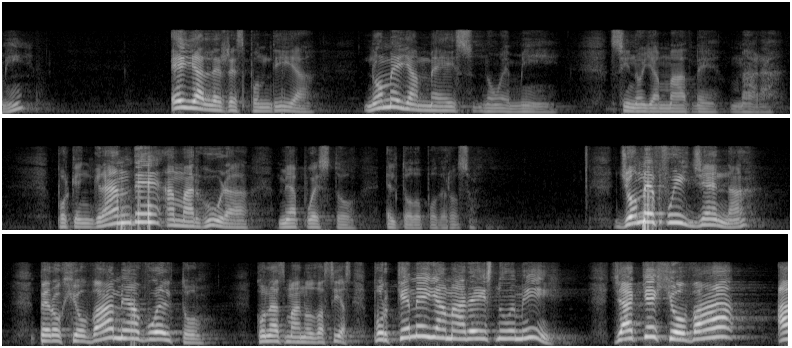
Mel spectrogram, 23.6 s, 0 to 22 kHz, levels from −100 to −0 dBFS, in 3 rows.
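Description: At 2.79 to 2.82 s, 9.02 to 9.37 s, 14.28 to 14.49 s and 17.04 to 17.23 s the speech breaks into pops and rough bursts, the signature of bit errors on an ADPCM link. It is carried over wideband G.722, with speech clear up to 7 kHz and faint hiss in the upper band. A flipped bit derails the decoder's step size and predictor, so each hit rings briefly. On a waveform this shows as spiky level jumps. A spectrogram shows broadband vertical streaks.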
